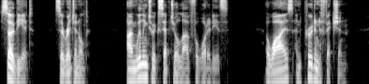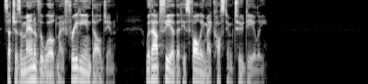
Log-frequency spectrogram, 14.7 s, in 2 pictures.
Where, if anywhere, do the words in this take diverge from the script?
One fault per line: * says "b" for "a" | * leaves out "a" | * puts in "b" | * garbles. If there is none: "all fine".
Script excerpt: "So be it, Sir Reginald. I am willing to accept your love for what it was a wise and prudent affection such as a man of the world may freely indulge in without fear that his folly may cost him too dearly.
* says "is" for "was"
